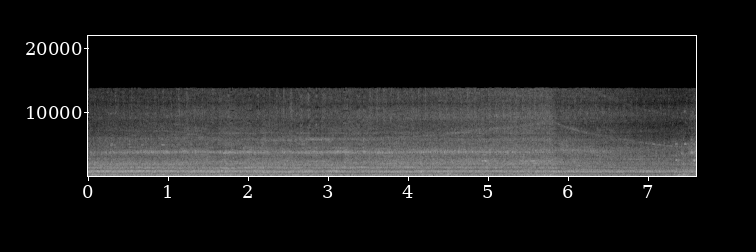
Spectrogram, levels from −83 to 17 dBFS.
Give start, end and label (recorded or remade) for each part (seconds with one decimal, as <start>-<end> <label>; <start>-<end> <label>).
0.0-1.5 recorded; 1.5-2.2 remade; 2.2-2.6 recorded; 2.6-3.5 remade; 3.5-7.6 recorded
